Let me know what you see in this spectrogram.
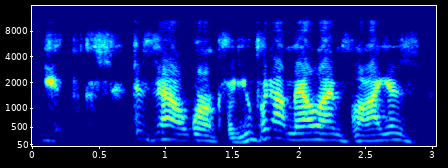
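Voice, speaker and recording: A man's voice: a little high, fairly quick, bright, forceful tone, rough recording. Brash streetwise contractor man in his fifties. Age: 50s. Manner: brash, streetwise, lectures with swearing and acted-out quotes. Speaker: home improvement contractor. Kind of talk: casual sales conversation.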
